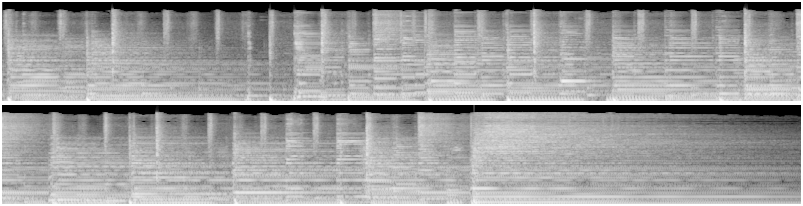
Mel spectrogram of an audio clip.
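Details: Strummed acoustic guitar music plays throughout, with no animal sound.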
